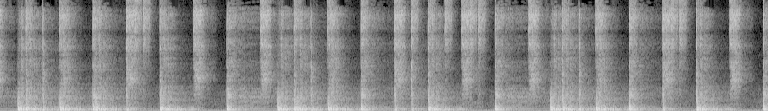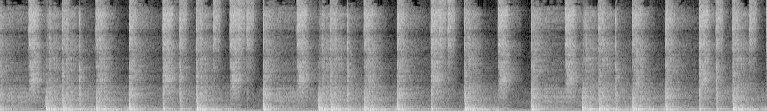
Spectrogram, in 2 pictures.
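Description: Hip-hop drum beat from an Akai MPC Live's stock drum kits, a quick, even run of hits over a sustained low note.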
